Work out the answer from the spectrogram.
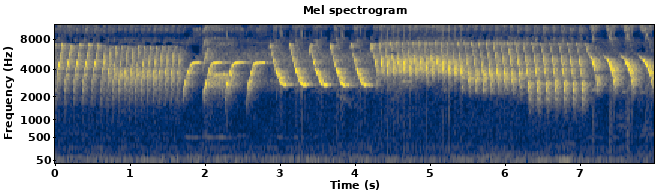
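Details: Canary singing a loud, continuous song of fast, evenly repeated trills, shifting between high buzzy rolls and lower rapid notes. The song changes phrase every second or two, and the background is quiet.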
